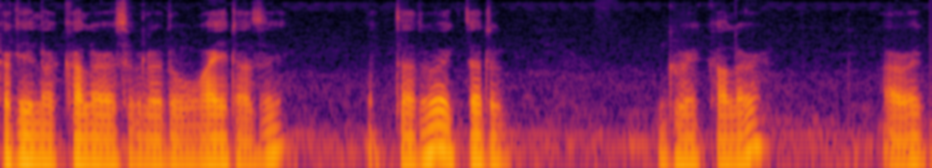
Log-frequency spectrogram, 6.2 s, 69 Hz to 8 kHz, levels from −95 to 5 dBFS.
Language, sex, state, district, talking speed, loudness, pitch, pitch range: Nagamese, male, Nagaland, Dimapur, 115 wpm, -23 LUFS, 85 Hz, 80-95 Hz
